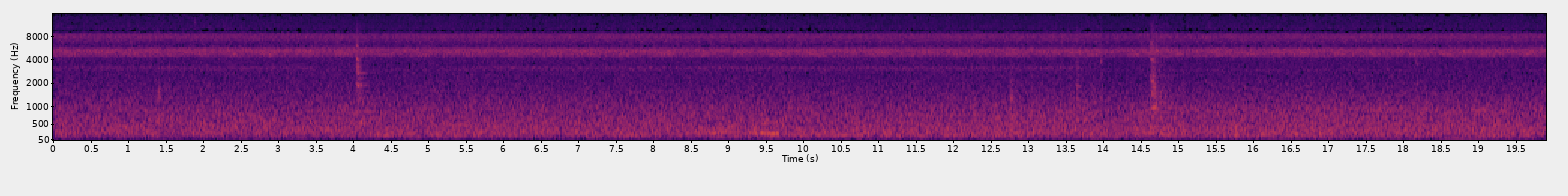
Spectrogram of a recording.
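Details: Field insect chorus from Kaluga region, Russia, on 11 September 2019, phone-recorded: continuous high-pitched shrilling holds steady for twenty seconds, broken by a few sharp clicks or taps around the middle and near the end.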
